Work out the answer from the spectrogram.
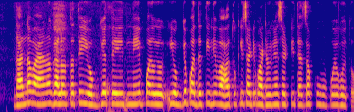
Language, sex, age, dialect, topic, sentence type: Marathi, female, 18-24, Standard Marathi, agriculture, statement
